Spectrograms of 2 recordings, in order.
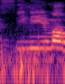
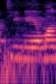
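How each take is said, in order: First: The word begins with an s sound. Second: The word begins with a ch sound. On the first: The speaker calls it right. "सिनेमा बोलते हैं" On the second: The speaker calls it wrong. "किनेमा या चिनेमा नहीं बोलते हैं"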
